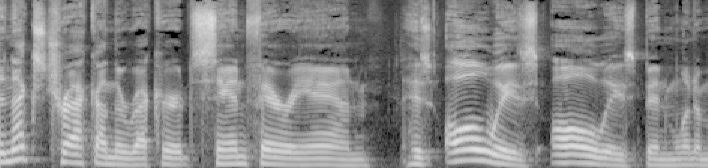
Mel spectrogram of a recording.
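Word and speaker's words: ça ne fait rien: Well, it's pronounced San Ferian, maybe San Ferian. – Yeah, San Ferian.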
